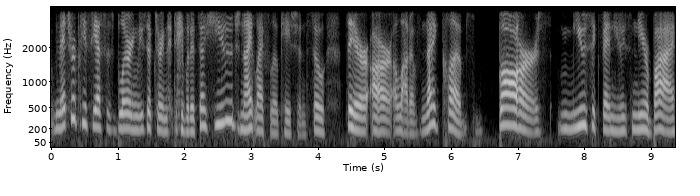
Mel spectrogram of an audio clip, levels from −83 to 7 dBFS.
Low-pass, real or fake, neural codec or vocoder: 3.6 kHz; fake; codec, 16 kHz in and 24 kHz out, 0.6 kbps, FocalCodec, streaming, 4096 codes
